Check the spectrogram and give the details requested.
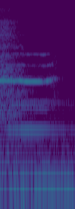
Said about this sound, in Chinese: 对不起，我们家猫一直在外面吼，你闭嘴。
